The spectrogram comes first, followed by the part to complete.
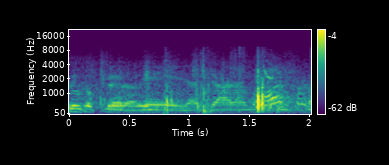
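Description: People talking, with a few sharp thuds of a football being kicked and bouncing during a football-tennis rally; the loudest thud comes about one and a half seconds in.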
